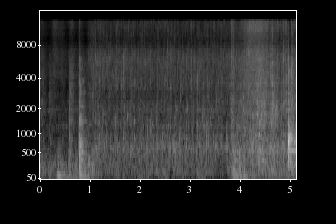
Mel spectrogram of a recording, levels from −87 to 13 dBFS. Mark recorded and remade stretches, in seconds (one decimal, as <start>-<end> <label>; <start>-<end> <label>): 0.0-1.1 remade; 1.1-3.7 recorded; 3.7-4.6 remade; 4.6-5.1 recorded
